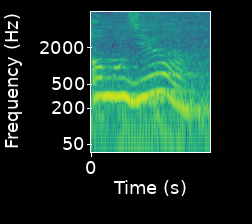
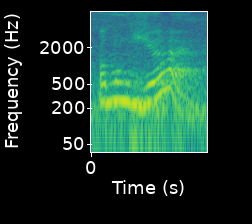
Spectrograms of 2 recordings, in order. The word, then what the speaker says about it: Oh mon Dieu: Oh mon Dieu. Oh mon Dieu.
